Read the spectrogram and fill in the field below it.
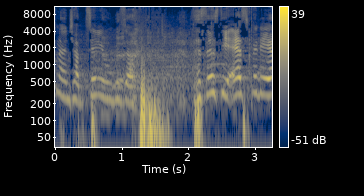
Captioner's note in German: Heiterkeit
